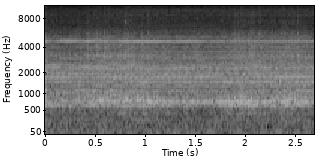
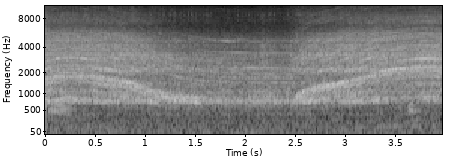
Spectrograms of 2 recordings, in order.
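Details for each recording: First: DJI Phantom brushless motor, before oiling: steady high whine with a gritty, rasping grinding spin, possibly dry bearings; owner plans to apply high speed brushless motor oil to the top bearings. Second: DJI Phantom brushless motors after the bearings were oiled with high-speed brushless motor oil: a high smooth whine rising and falling with speed, the grinding gone. Normal running.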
